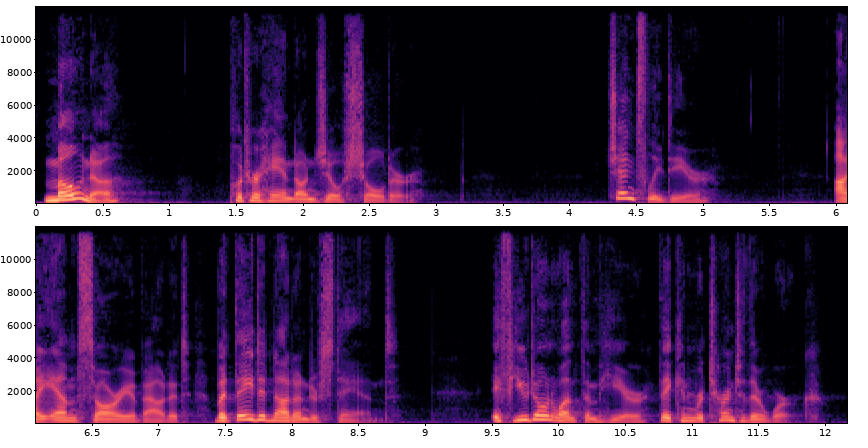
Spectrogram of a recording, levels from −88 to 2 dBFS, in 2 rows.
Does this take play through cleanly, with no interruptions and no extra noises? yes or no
yes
